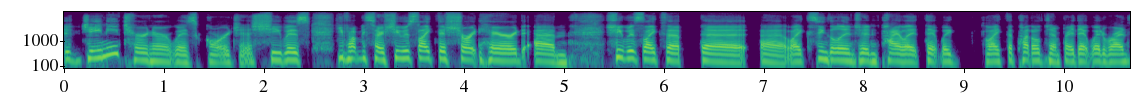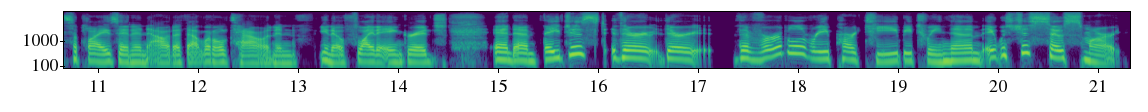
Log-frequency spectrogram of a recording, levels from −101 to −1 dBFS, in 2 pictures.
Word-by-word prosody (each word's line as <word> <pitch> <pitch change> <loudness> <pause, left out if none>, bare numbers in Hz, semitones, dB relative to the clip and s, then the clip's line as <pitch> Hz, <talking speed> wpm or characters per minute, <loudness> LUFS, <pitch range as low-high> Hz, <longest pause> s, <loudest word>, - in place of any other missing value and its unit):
Jeanie 225 - 0
Turner 165 -4 -2
was 140 -4 -2
gorgeous. 145 -3 -4
She 180 -1 -2
was 180 -2 +2 0.3
you 220 - -2
probably 205 0 0
saw 200 - +2
her. 180 - +3
She 210 +5 -2
was, 210 +1 0
like, 205 -2 +3
the 200 - +2
short-haired 180 -3 +2
um 150 -4 +2 0.4
she 235 -1 +1
was 205 -3 0
like 180 -4 +2
the 170 -3 +4 0.2
the, 150 -5 +3 0.2
uh, 140 -4 +1
like, 155 -1 0
single-engine 170 -4 0
pilot 150 -4 +2
that 165 -3 -1
would, 155 -2 -2 0.3
like, 155 -1 0
the 175 - -1
puddle-jumper 165 -3 -1
that 160 0 +1
would 160 -1 -1
run 155 0 +1
supplies 160 -3 -1
in 145 -1 +1
and 145 0 -3
out 140 - 0
of 145 - 0
that - - 0
little 150 -2 0
town 135 0 -1
and, 135 0 -5 0.2
you 180 -2 -1
know, 140 - +1
fly 150 +2 +1
to 145 - +1
Anchorage. 145 +1 0 0.5
And, 185 -2 +4
um, 165 -2 +2
they 195 +2 +4
just 305 +2 +2
their 215 -3 +4
their 195 - +2 0.4
the 215 +2 +2
verbal 305 - +2
repartee 185 - -1
between 160 -2 -3
them, 170 0 0
it 230 - +2
was 275 -1 -1
just 350 -1 +2
so 220 -4 +5
smart. 160 -8 -1
170 Hz, 175 wpm, -23 LUFS, 155-195 Hz, 0.5 s, so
